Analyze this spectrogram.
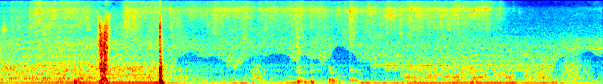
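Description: Water running with a steady hiss, broken by two sharp clicks about a second and a second and a half in.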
